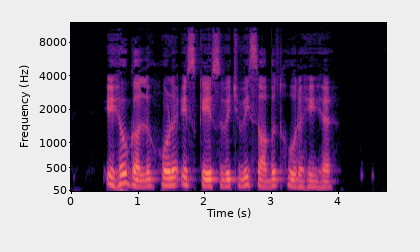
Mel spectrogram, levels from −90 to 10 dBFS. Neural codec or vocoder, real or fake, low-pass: none; real; 10.8 kHz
